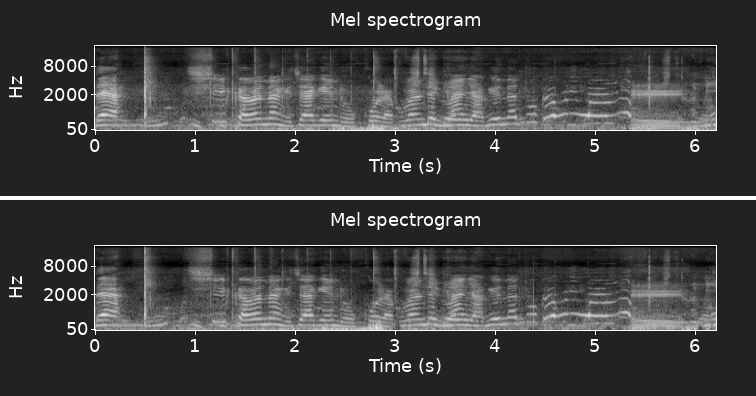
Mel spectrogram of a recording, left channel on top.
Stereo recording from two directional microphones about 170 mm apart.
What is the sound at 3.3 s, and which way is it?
Speech, 20° left (ahead or behind).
